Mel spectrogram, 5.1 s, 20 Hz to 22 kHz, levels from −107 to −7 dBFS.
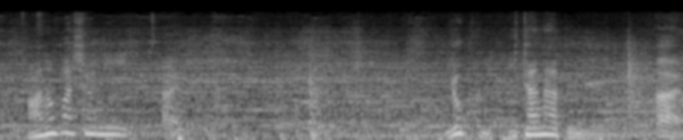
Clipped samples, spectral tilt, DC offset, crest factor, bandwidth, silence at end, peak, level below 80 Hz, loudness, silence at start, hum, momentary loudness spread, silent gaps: under 0.1%; -6.5 dB/octave; under 0.1%; 18 dB; 13.5 kHz; 0 s; -18 dBFS; -52 dBFS; -36 LUFS; 0 s; none; 13 LU; none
